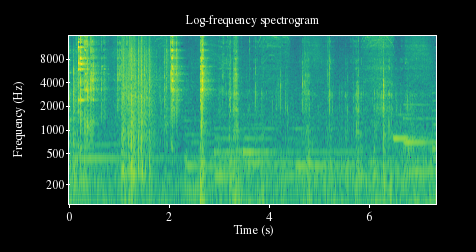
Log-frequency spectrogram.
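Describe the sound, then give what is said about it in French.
A chilled cocktail glass being handled by a bartender at the Harris Bar to make a Vesper, with several sharp clinks and a faint ringing tone between them, moderately loud, over soft background clatter. No one speaks. “Alors, pour faire un vesper, je vais vous prendre un verre à cocktail, légèrement rafraîchi.”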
